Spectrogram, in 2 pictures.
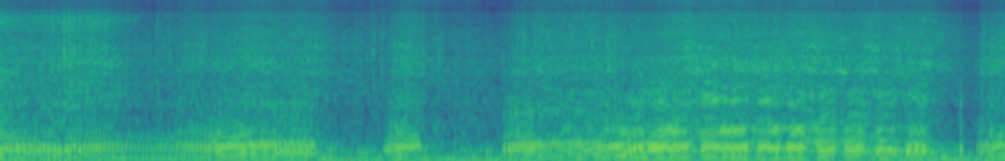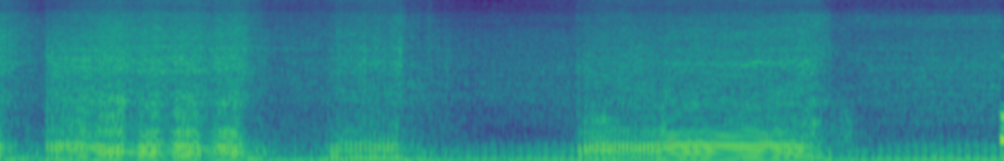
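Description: A pit bike engine revs hard while climbing uphill off-road, loud and close, with repeated surging rises and falls in pitch as the throttle opens and eases, mixed with mechanical clatter.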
